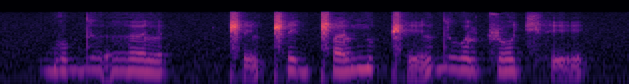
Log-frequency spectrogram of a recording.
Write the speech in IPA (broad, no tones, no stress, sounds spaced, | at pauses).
ɡ o ɡ dʱ ə̰ ɦ ə l | ǁ ḛ l ǁ e ɡ ǁ ɐ l n̪ u ǁ ḛ l dʱ o l ʈ͡ʂ o t͡ɕʰ ḛ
